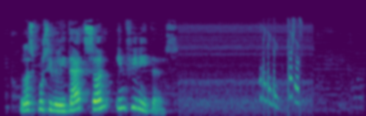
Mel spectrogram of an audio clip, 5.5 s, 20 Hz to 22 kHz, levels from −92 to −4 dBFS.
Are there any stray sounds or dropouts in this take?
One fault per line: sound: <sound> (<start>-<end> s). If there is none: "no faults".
sound: chirp (3.9-4.6 s)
